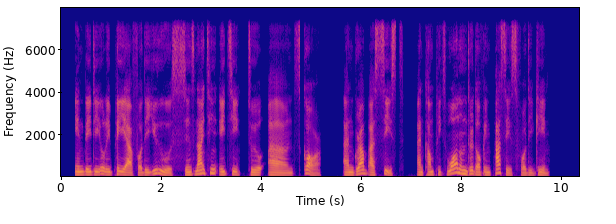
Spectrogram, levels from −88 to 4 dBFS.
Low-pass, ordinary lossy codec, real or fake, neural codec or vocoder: 7.2 kHz; none; fake; codec, 16 kHz in and 24 kHz out, 0.4 kbps, LongCat-Audio-Codec, two codebook decoder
